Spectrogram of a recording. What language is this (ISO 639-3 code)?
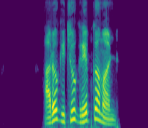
ben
